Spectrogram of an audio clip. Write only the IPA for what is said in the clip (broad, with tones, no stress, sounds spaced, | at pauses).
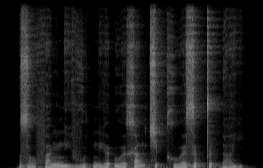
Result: z ɔ̤˨˩ f a˨˦ ŋ n i̤˨˩ v u˨˩ t̚ n i˨˦ ə̯ ʔ u˨˦ ə̯ x a̰˧˨ n t͡ɕ ə˦˥ t̚ x u˨˦ ə̯ z ə˦˥ p̚ t̪ ə˨˩ t̚ ɗ a̤˨˩ j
